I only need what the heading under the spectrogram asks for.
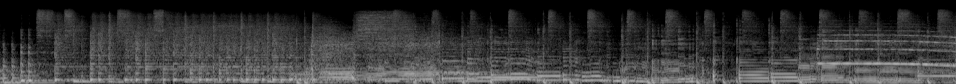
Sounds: Music, Bass guitar, Guitar, Plucked string instrument, Cymbal, Musical instrument, Snare drum

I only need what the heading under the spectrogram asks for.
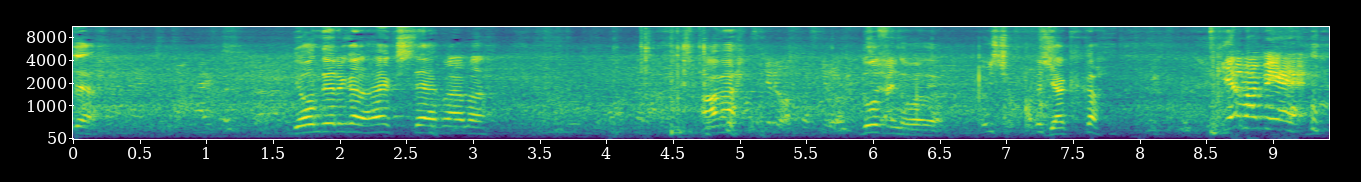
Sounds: Speech

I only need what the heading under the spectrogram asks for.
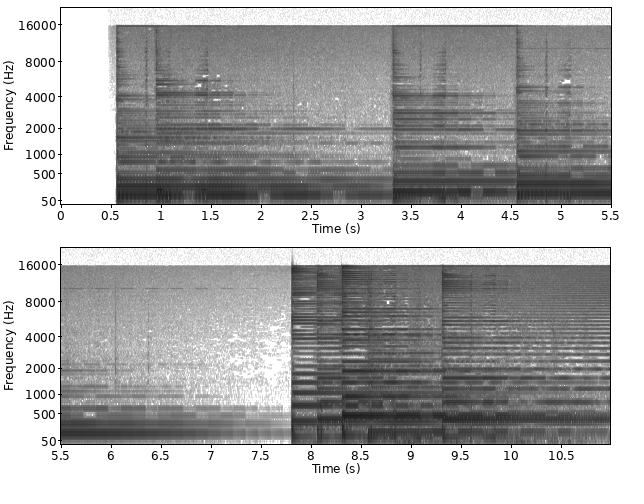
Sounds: Electronic tuner, Music

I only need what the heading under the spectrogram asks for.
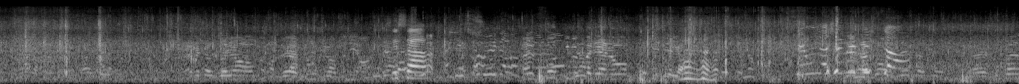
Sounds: Speech, outside, rural or natural

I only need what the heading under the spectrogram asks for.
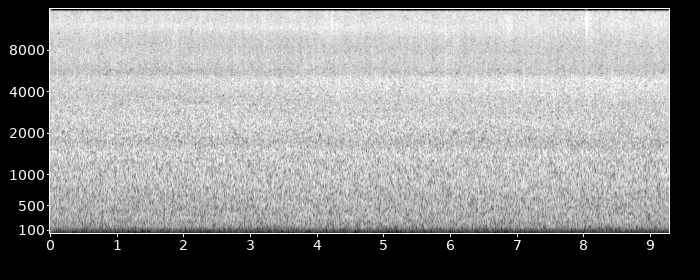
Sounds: Rain on surface

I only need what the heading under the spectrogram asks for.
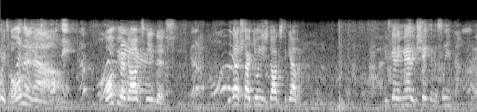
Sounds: Domestic animals, Speech, Dog, Animal, Yip

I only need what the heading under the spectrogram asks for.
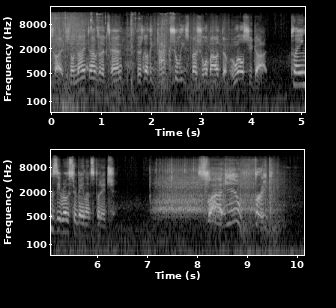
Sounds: Speech

